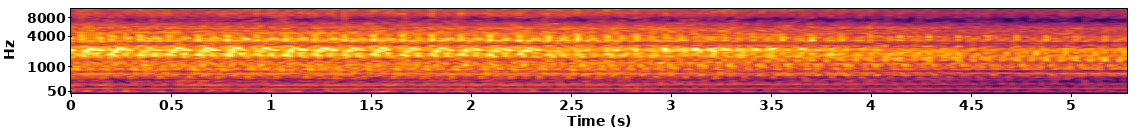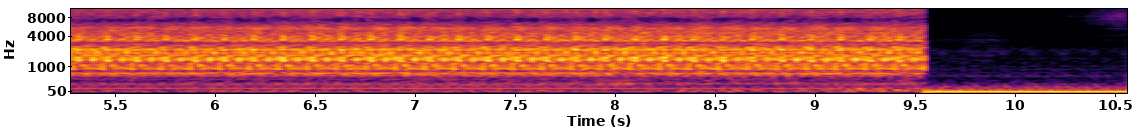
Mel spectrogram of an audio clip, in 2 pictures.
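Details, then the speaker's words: High-mileage 2000 BMW E39 530d diesel after second coolant-leak repair using rubber O-rings: steady, even idle with constant low drone, no knocks, misses or hunting for about nine seconds; runs healthy. "As you can hear, and as you could see, the engine is working."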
